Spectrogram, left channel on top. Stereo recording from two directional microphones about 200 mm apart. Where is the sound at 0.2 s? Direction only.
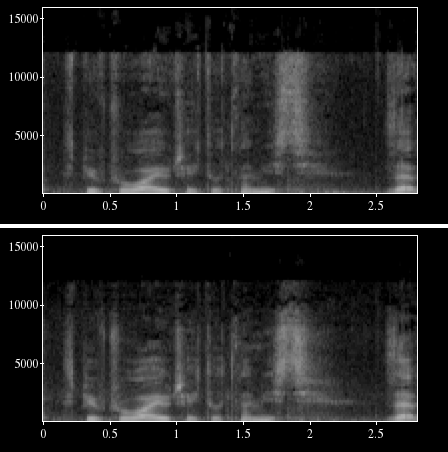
5° left (ahead or behind).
